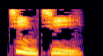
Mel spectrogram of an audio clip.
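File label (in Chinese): "禁忌", Mandarin; chinese-flashcards; hsk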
